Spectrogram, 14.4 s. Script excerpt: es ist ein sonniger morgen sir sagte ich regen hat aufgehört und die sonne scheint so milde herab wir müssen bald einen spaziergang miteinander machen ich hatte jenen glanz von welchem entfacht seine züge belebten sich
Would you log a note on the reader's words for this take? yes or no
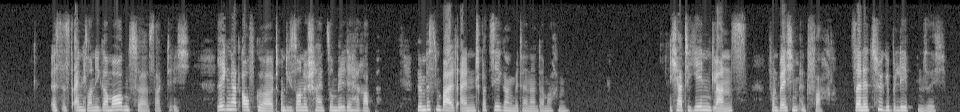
no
